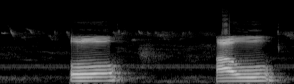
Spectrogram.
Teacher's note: कंठोष्ठ, कंठोष्ठ भी दो होते हैं, कंठ और ओष्ठ। जो वर्ण कंठ और ओष्ठ दोनों से मिलकर बोले जाते हैं उनके उच्चारण स्थान कंठोष्ठ कहलाते हैं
